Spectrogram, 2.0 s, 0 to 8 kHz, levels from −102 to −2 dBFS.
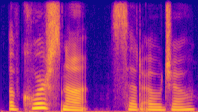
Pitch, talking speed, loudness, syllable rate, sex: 220 Hz, 150 wpm, -17 LUFS, 4.3 syllables/s, female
